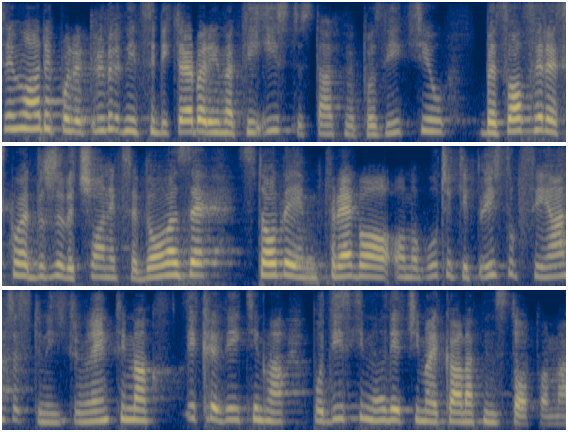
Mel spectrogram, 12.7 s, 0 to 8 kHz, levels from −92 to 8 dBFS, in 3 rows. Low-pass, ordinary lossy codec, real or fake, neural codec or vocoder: none; none; fake; codec, 16 kHz, 0.5 kbps, X-Codec, HuBERT features, trained on balanced general audio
